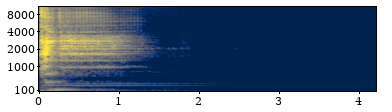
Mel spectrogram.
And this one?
catapult for small things
recordings of a grand piano, undergoing abuse with dry ice on the strings
abuse, dry, ice, piano, scratch, screech, torture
